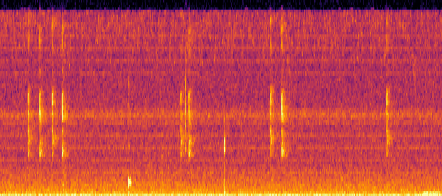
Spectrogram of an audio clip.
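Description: Near silence broken by faint computer mouse clicks, quick and in small clusters of two to four, over a low steady hum.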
